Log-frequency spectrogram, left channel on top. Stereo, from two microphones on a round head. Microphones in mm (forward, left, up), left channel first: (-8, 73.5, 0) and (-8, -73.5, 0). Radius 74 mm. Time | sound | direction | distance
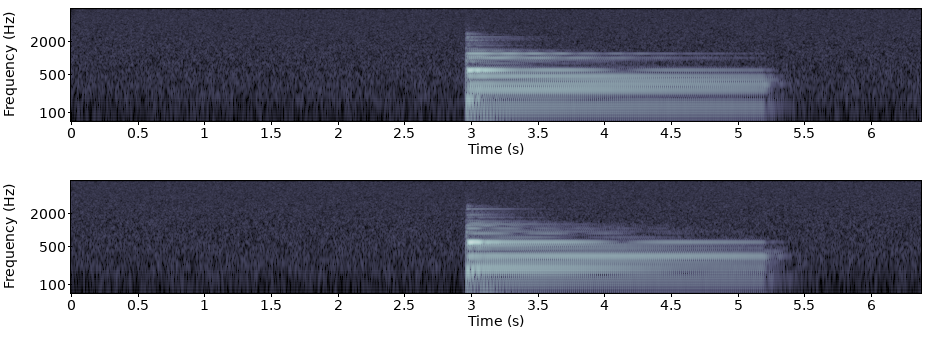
3.0 | a guitar | 75° left (ahead or behind) | 3 m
